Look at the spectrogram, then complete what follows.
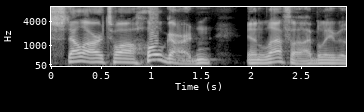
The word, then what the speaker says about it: Hoegaarden: Is that how you pronounce that? And then Garden. Is it Garden? I can't remember. It's Stella Artois, Hoegaarden, and Leffe, I believe, are the names of those 3 beers.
